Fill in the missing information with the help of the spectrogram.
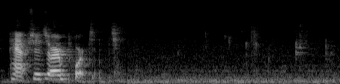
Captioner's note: swallowing water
